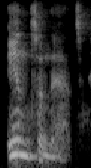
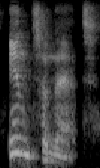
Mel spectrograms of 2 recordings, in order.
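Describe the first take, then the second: First: The T after the N is clearly sounded. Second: The T after the N is clearly sounded.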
